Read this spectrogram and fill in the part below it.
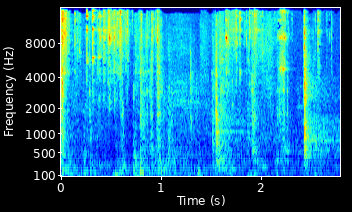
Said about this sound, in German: schließt mir jetzt wieder die Türen auf. Wir gehen nach draußen.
